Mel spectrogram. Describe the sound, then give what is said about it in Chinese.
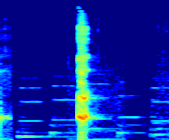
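A sharp, loud hiccup from the story character Hui Zhujian after a fit of laughter bursts out of near silence, and a second hiccup starts just as the sound cuts off. No one speaks. “听完妙妙鸭的故事，只见灰猪见一阵大笑后，不断的打嗝，停不下来的打嗝声，让灰猪见缓缓的降落。”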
